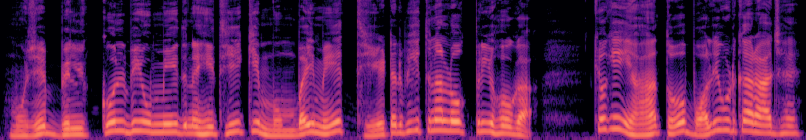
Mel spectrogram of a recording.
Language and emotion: Hindi, surprised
